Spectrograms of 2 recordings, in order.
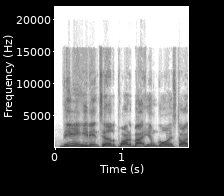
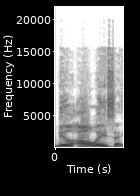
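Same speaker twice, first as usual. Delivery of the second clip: ordinary delivery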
